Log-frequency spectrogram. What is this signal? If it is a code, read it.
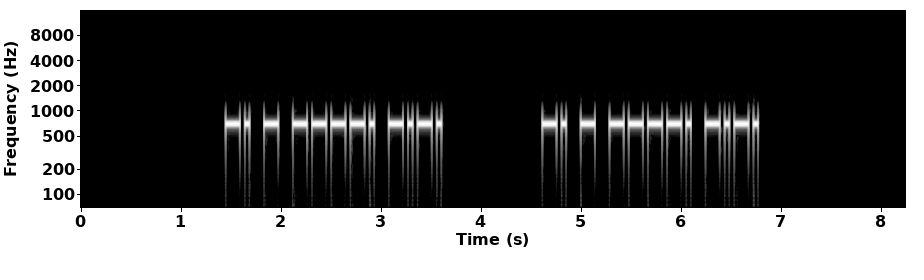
Morse code, heard as a keyed tone, about 25 wpm, 700 Hz. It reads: NT9C NT9C
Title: USA Call Signs - 4 Characters - Repeated 2x - 25wpm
